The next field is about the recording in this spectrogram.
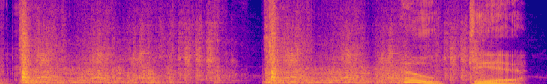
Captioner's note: engine sputtering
